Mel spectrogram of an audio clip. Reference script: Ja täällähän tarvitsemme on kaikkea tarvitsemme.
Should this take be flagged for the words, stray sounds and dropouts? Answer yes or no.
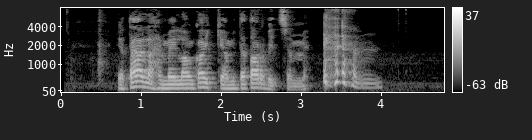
yes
